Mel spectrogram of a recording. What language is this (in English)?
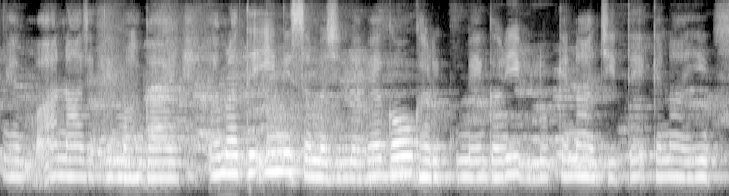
Maithili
